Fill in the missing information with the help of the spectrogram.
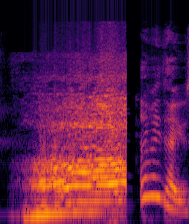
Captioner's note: audience groans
